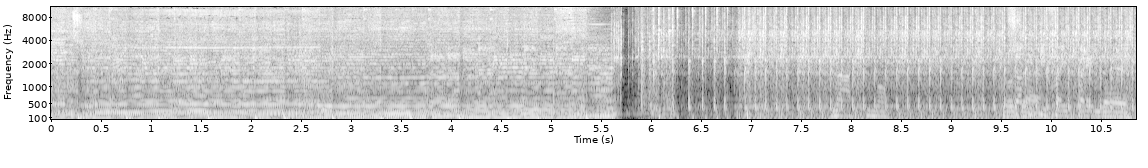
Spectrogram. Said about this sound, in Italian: Ho messo in moto.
